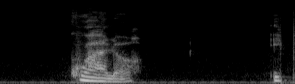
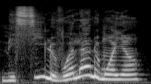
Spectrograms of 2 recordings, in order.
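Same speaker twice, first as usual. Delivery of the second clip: louder, eager discovery; sudden idea; 3 semitones higher, 6 dB louder than usual. Acted. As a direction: burst out with the solution. Riquet gets an idea.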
